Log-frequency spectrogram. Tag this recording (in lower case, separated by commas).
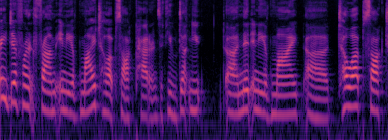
speech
